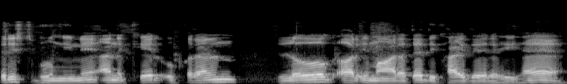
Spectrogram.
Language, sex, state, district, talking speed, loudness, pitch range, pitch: Hindi, male, Jharkhand, Ranchi, 115 wpm, -17 LUFS, 85-105 Hz, 90 Hz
